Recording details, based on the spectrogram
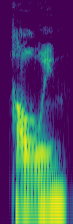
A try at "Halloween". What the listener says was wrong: You say Halloween. All good-hearted people say Halloween with the With the short A. Do you hollow things instead of hallow them?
